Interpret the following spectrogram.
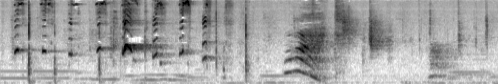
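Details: Five-week-old Norfolk Terrier puppies at play indoors, giving thin high whimpers and a few sharp falling yelps, with a person talking softly to them throughout.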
